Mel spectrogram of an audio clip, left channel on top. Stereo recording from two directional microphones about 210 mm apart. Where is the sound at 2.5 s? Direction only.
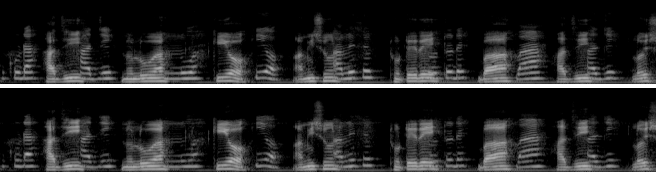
65° left (ahead or behind).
